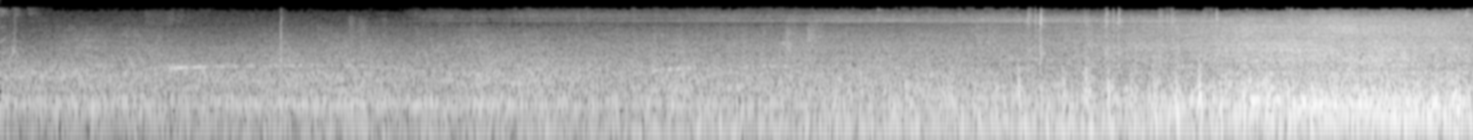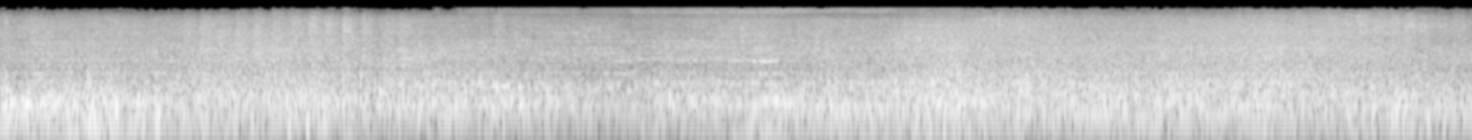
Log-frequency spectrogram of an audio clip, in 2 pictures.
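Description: CSX freight train approaching and passing: the sound grows steadily as the diesel locomotives come up and go by about twelve seconds in, then stays loud as empty autorack cars roll past with steady wheel-on-rail rumble and clatter.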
